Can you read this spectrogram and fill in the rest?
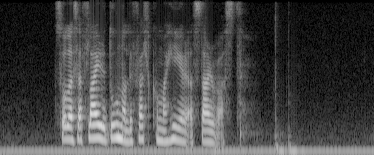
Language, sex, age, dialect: Faroese, female, 36-60, Suðurstreymoy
